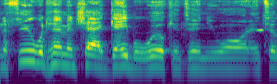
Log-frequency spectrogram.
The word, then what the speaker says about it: Chad Gable: hope uh I'm say I think I'm saying his name wrong but um I hope he does well you are but it's all right we get it what is his name we it's Chad Gable it's just Chad Gable I thought yeah well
